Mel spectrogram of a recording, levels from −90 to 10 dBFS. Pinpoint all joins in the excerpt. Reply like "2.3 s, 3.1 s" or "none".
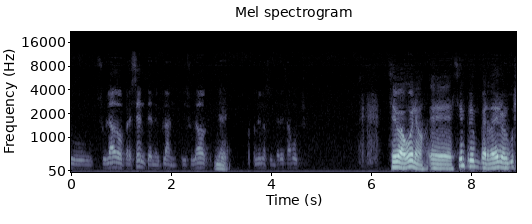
none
